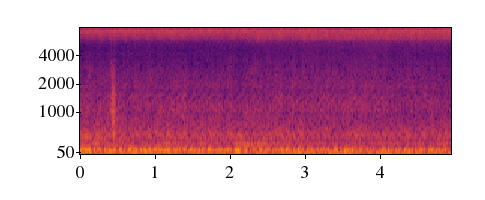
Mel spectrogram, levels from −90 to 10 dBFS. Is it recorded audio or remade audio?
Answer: remade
